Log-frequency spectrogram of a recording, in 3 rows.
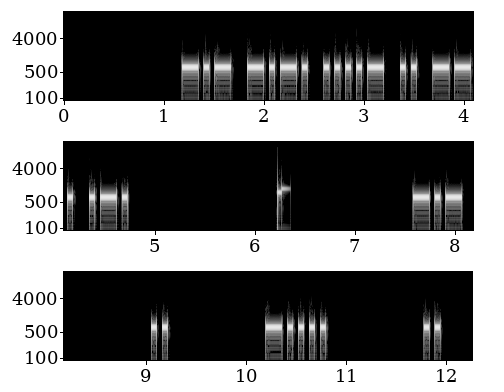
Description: Morse code, heard as a keyed tone, about 22 wpm, spaced as for 13 wpm, 700 Hz. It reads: KC4IGR KI6I
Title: USA Call Signs - 6 Characters - 6x Character Spacing - 22wpm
